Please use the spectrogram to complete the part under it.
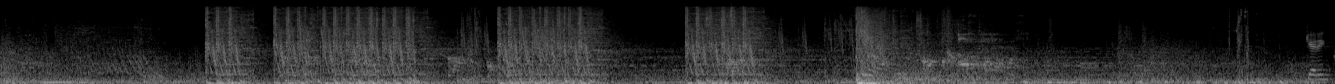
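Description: Heavy cannon and weapons fire in Mass Effect Legendary Edition's Omega DLC, loud blasts in repeated bursts separated by quieter stretches, with talking voices mixed in.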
